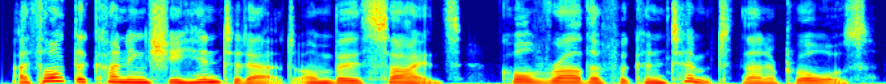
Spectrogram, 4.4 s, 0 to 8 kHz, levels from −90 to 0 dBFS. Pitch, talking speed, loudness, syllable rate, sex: 210 Hz, 215 wpm, -16 LUFS, 5.9 syllables/s, female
